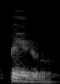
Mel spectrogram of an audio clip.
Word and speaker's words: pero: The famous typical example of perro and pero. Perro, a dog. Pero, but. Okay? So that is regarding the pronunciation of these letters.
